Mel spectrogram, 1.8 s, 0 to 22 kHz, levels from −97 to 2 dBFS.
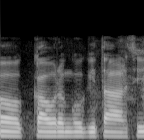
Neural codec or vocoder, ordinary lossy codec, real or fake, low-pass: none; none; real; none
